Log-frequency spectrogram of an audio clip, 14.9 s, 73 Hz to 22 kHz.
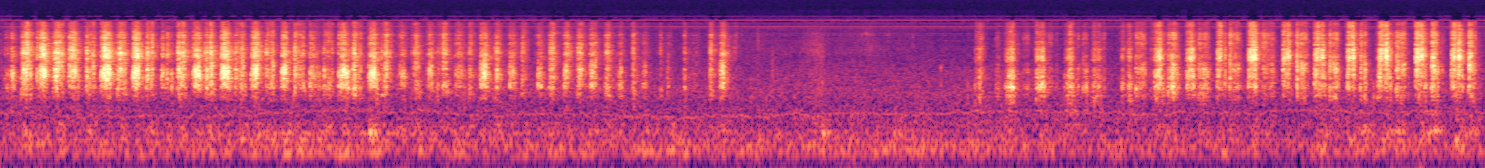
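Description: A wooden stylus scratches back and forth across a small black-coated scratch art sheet to fill in an area. It makes quick, bright, raspy strokes at about three per second. The strokes soften into a quieter, lighter scratching from about 7.5 to 10 seconds, then return at full strength.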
